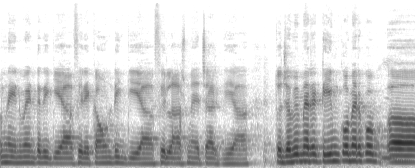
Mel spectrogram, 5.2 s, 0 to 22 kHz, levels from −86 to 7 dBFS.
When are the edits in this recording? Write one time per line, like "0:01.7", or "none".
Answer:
0:03.3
